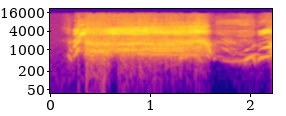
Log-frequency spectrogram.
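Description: A child screaming loudly, one long scream of about a second and a half starting just after the start, with a second scream beginning near the end.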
